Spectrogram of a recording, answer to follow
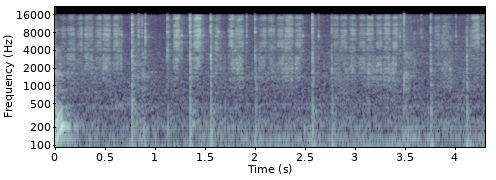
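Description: Stylus handwriting on a tablet: a quick, irregular series of short scratches and taps as the letters are written.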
